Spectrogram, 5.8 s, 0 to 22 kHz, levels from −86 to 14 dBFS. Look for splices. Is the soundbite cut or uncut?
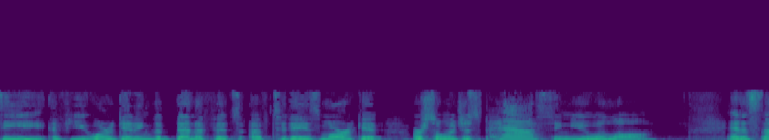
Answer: uncut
